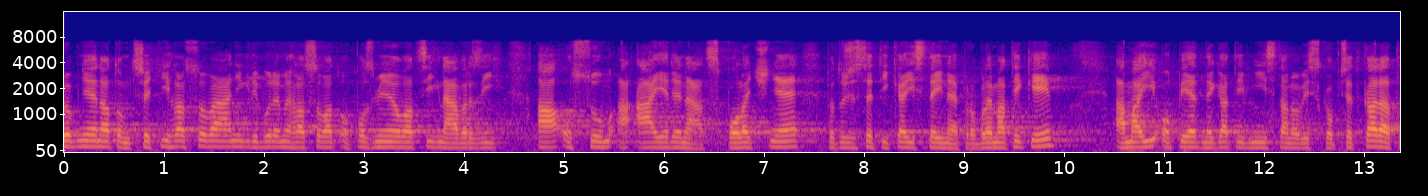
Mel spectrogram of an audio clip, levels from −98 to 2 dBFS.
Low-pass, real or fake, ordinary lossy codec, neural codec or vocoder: 7.2 kHz; real; Opus, 64 kbps; none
